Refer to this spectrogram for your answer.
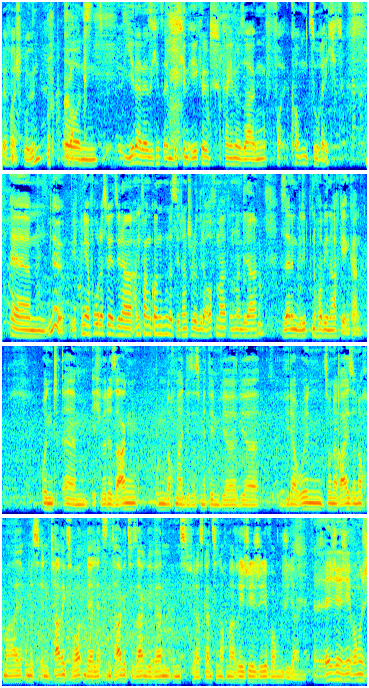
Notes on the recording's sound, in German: In der Folgenden Sendung könnten diverse nervende Hintergrundgeräusche, schlecht zu verstehende Dialoge und sinnlose Gespräche dokumentiert worden sein.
